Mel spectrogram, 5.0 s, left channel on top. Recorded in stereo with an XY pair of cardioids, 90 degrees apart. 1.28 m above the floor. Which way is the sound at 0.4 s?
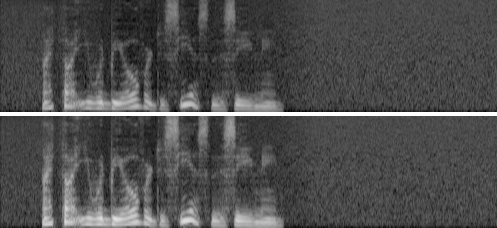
65° right.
